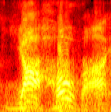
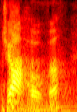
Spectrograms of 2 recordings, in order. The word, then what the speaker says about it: Jehovah: So Elijah, or Eliyah, because there is no J in Hebrew, everything is pronounced as a Y sound. Thus, Yahovah instead of Jehovah in Hebrew, if they remembered how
